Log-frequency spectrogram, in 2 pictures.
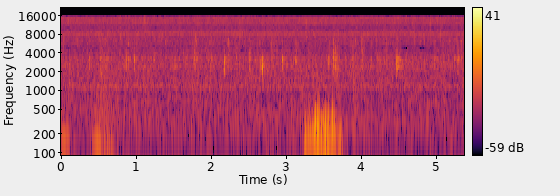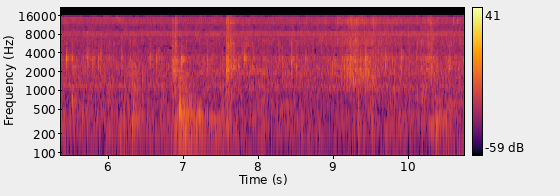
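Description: Tempe fu yung hai (an egg-and-tempe omelette) frying in hot oil in a wok: a steady sizzling hiss with scattered crackling pops. A dull low thump about three seconds in.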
